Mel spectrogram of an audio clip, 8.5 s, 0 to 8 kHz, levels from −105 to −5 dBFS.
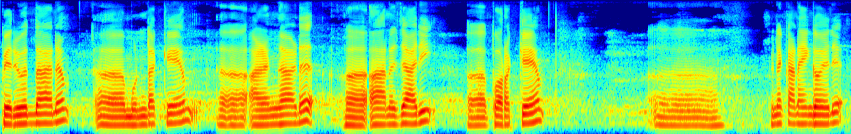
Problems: continuous background conversations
